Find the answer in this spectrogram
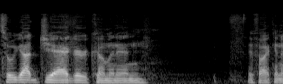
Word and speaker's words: Jagger: All right, Mick Jagger coming in.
